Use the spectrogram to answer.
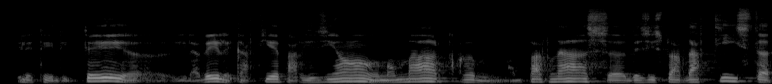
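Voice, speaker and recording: In a Romanian accent, this dark, mellow voice moves with lively intonation at a very slow pace. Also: man. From northern Romania. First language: Romanian (speaking French). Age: 60s. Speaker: playwright. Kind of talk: conference talk. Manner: hesitant, many fillers.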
